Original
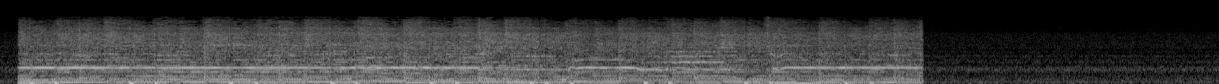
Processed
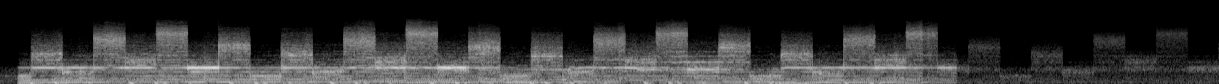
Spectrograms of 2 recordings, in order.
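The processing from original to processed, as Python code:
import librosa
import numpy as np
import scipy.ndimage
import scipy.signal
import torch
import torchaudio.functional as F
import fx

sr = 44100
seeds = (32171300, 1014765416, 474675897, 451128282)

y = x + 10.0 ** (-6.5 / 20.0) * np.pad(x, (int(337 * sr / 1000.0), 0))[:len(x)]
y = fx.filter_held_lowpass(y, sr, hz=3.2, low_hz=390.0, high_hz=4300.0)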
